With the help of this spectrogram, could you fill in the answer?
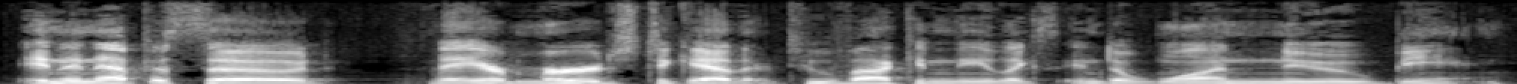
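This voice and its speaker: A man co-hosting a comedy podcast, riffing casually in an animated, mock-indignant way. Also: fairly low pitch, moderate pace, no room sound. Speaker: podcast co-host. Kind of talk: casual comic banter and riffing.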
